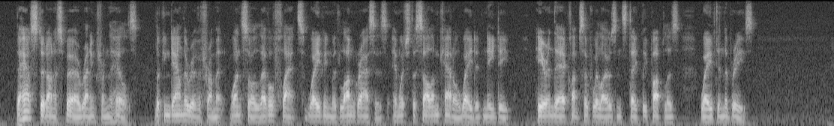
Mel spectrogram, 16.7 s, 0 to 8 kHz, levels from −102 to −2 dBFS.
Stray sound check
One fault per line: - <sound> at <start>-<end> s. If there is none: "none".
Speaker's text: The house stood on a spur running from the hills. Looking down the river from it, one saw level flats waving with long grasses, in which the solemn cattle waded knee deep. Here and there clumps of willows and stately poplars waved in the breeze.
none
